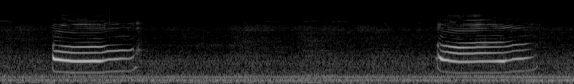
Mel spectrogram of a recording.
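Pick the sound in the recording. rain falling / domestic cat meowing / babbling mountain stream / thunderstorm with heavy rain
domestic cat meowing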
